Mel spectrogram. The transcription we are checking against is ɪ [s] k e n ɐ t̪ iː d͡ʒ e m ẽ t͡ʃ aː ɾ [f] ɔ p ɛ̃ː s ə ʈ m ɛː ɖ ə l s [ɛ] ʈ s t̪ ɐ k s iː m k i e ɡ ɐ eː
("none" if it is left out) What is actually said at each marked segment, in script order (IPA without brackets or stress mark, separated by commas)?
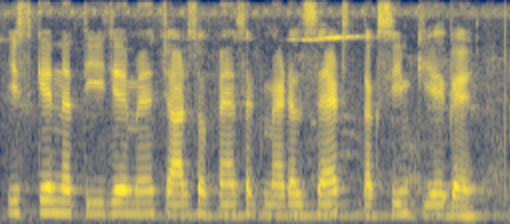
s, s, ɛː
